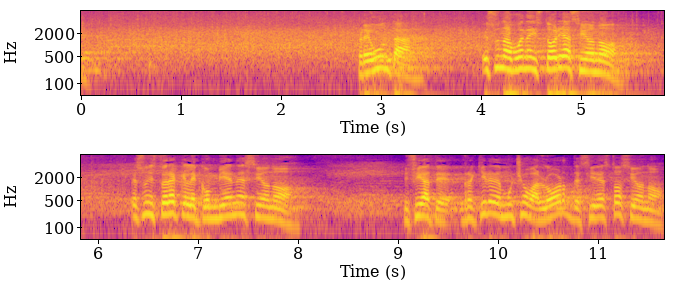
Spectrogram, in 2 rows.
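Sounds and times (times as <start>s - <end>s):
audience applause: 0.0s - 6.7s
speech: 2.8s - 5.6s, 6.3s - 8.1s, 9.0s - 11.6s.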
